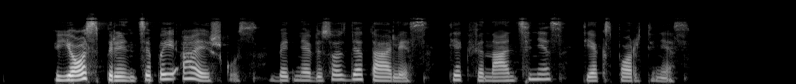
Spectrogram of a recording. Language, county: Lithuanian, Alytus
